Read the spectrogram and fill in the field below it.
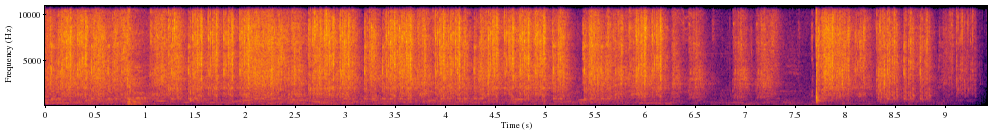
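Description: A crowd of people murmurs and chatters in a large room.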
